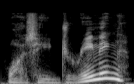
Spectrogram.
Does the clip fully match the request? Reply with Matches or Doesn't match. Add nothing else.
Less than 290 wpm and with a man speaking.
Matches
